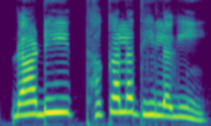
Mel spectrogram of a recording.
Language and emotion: Sindhi, neutral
